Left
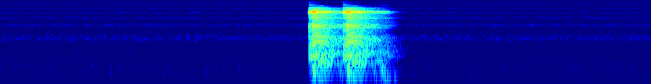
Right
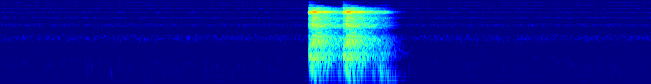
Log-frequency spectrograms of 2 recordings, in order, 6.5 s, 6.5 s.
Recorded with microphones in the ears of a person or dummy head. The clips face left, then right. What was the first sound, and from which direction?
Hammering, 15° right (ahead or behind).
